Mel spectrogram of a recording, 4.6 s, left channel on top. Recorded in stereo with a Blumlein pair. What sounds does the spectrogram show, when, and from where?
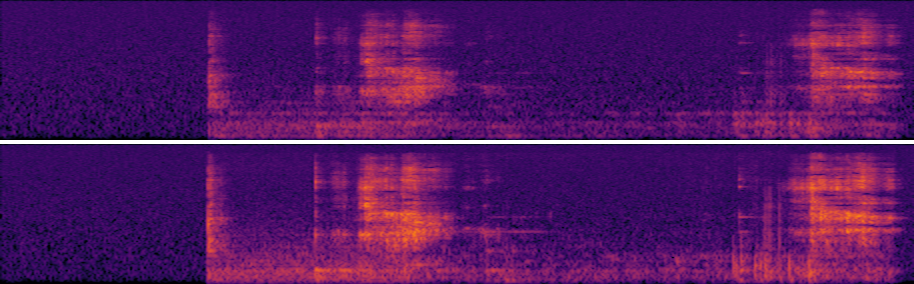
1.0 s cutlery clinking: 40° right, 0.6 m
